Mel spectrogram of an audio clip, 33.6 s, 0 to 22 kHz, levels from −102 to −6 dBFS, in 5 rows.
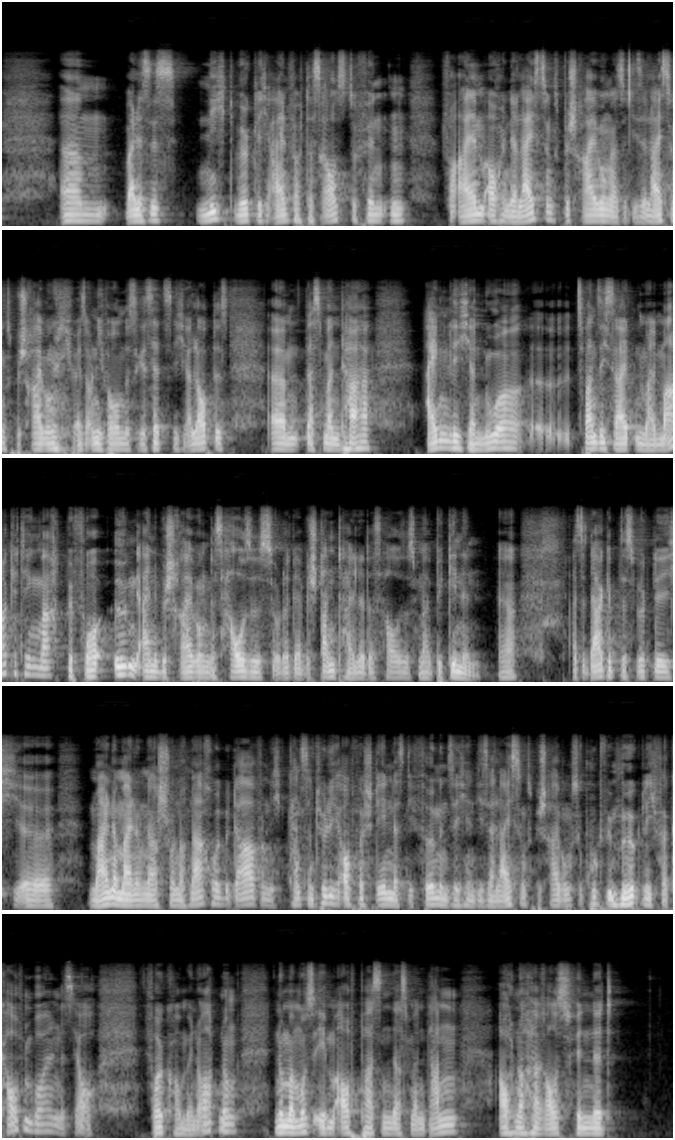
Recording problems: high frequencies cut off; noticeable; nothing above 8 kHz

